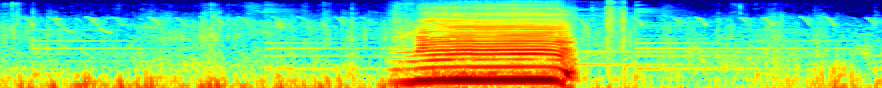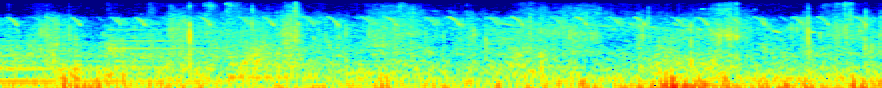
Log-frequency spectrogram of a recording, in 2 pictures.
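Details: Calf searching for its mother gives a single strong bellowing moo of roughly one second, deep and harmonic, then falls silent while low background noise and faint thin tones carry on.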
